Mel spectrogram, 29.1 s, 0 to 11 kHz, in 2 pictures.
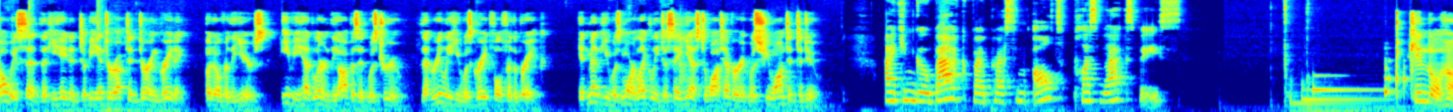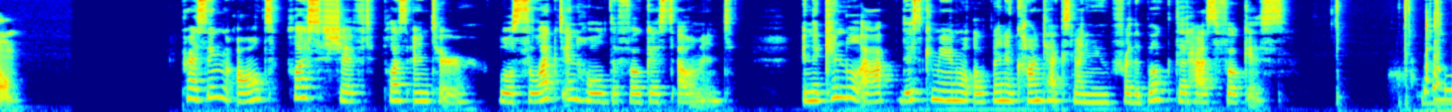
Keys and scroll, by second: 10.1 alt+BackSpace, 22.0 alt+shift+Return.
